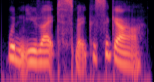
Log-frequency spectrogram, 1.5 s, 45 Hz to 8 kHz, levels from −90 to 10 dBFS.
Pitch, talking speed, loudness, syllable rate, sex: 180 Hz, 270 wpm, -19 LUFS, 6.7 syllables/s, female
